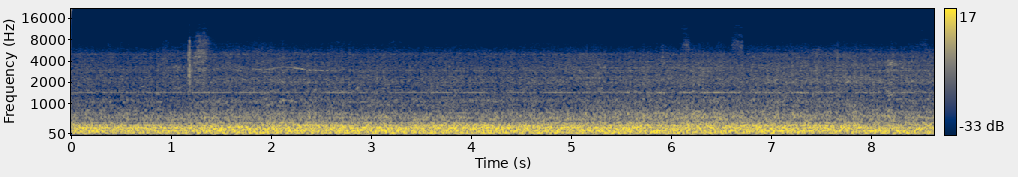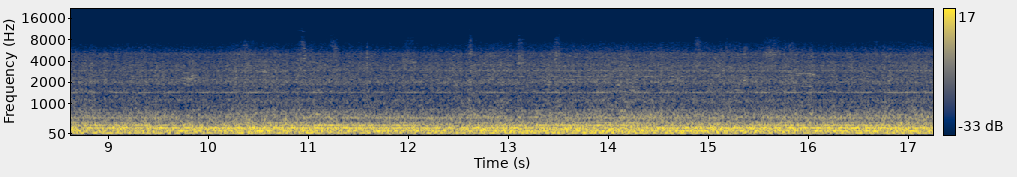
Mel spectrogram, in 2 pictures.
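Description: Cabin noise inside a Boeing 737 climbing out after take-off: the steady drone of the jet engines and rushing airflow, with a constant low hum running under it.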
